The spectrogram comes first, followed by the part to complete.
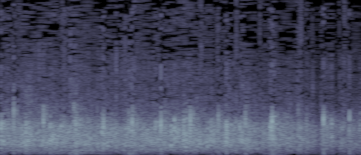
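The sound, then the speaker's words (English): A room full of people claps steadily for several seconds, a dense, even patter of many hands with no voices rising above it. “Feel free to applaud to that.”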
